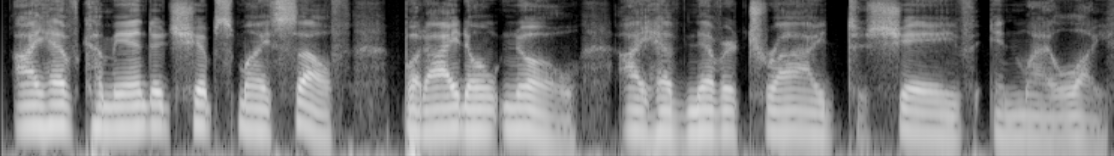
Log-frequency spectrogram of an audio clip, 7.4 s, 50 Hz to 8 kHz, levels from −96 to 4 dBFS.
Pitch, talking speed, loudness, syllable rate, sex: 105 Hz, 145 wpm, -17 LUFS, 3.5 syllables/s, male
